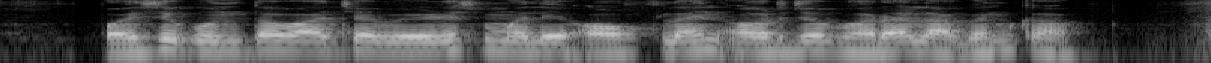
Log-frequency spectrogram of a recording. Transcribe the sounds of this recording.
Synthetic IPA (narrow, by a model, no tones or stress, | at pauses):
pəjsekunt̪əʋat͡ɕjaʋeɽsməleʔɔflainʔəɾd͡zəbʱəɾalaɡənka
